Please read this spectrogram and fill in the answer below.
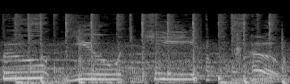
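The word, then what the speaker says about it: Fuyuhiko: last name is my first name is pronounced boo you ki ho I'm still an inexperienced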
